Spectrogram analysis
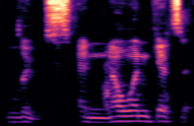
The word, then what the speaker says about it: Luc: So one character whose name is spelled L-U-C, you actually pronounce it loose, and no one gets it right the entire book, and it's a constant thing.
